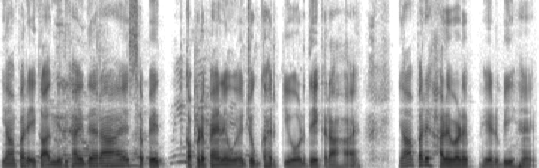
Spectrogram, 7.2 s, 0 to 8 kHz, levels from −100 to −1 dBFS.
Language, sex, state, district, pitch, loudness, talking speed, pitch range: Hindi, male, Bihar, Bhagalpur, 110 Hz, -21 LUFS, 215 wpm, 105-120 Hz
